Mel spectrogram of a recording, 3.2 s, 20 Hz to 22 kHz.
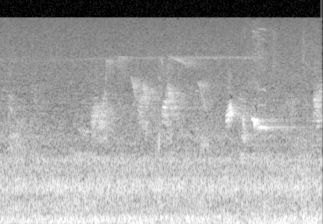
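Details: Decoy red-whiskered bulbul singing in competition at a trap, 10 October 2019: a few separated warbled whistles and one sharp, thin note near the end, over constant low environmental noise.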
